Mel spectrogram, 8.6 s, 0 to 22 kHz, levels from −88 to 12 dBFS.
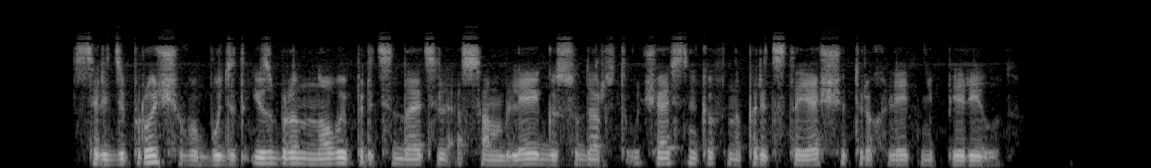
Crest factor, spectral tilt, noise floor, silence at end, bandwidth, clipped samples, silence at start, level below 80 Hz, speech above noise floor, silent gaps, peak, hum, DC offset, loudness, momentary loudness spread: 18 dB; -3.5 dB/octave; under -90 dBFS; 1.15 s; 9.4 kHz; under 0.1%; 0.55 s; -68 dBFS; over 63 dB; none; -10 dBFS; none; under 0.1%; -27 LUFS; 9 LU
